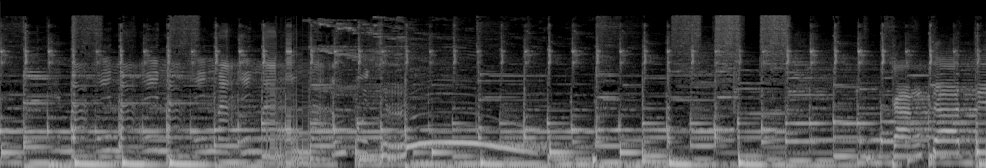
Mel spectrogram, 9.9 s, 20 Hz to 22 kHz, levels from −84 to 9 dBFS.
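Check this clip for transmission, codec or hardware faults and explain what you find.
One fault shows up: robotic sound from repeated short buffers, between 2.66 and 3.10 s. For that stretch the audio turns into a rigid, metallic buzz near 100 Hz, which points to a roughly 10 ms chunk being replayed over and over, with about half the stretch made of repeats. This is likely buffer underrun: new data arrived too slowly, and playback filled the gaps with stale audio. A spectrogram shows evenly spaced harmonic stripes at 100 Hz multiples, and the waveform shows identical 10 ms cycles repeating.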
